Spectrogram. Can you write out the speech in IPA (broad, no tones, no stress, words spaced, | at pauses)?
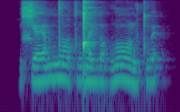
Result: ɕɛːm dˤõːtˤŋ͡ǃiluɡ ðˤõːɡtʷɛ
